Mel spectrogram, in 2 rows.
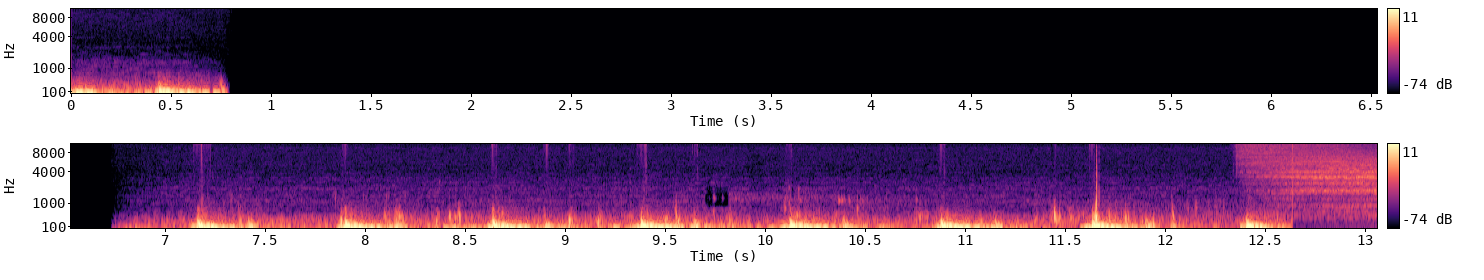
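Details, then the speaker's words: Person's own normal heart sounds, self-recorded with a homemade electronic stethoscope (stethoscope head with a microphone): regular low thumps at about 80 per minute with paired S1 and S2. "В этом видеосюжете мы попытались показать, что можно записать, а потом прослушать и даже просмотреть звуки собственного сердца с помощью стетоскопа и микрофона."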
